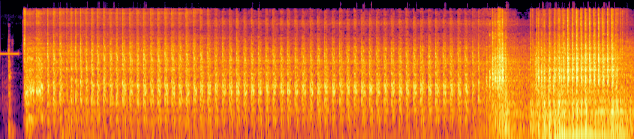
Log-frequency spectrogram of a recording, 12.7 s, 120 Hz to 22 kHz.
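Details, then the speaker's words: John Deere 310G backhoe after a new computer and tightening a loose connection: long steady cranking at nearly four compressions a second, white smoke, a louder surge that never settles into running; crank no-start with code F428 throttle sensor calibration. "Man, that sounds like it wants to. Wow. Hey. Hey. Come on, baby. Come on, baby. Stay running."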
